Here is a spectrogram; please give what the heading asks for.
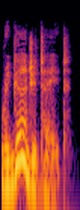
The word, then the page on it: regurgitate: British English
